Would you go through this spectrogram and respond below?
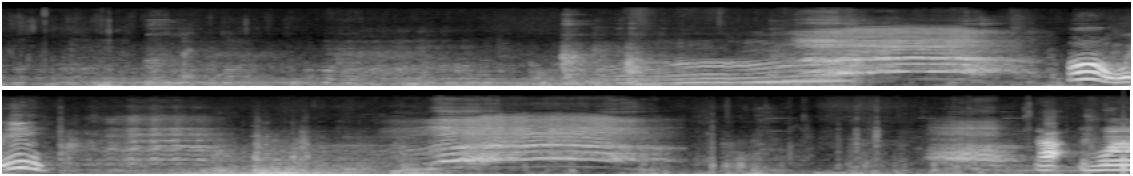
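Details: Poitevine goat giving birth to kids, a first kidding; long wavering bleats rise and fall, mixed with French speech from people attending the birth.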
